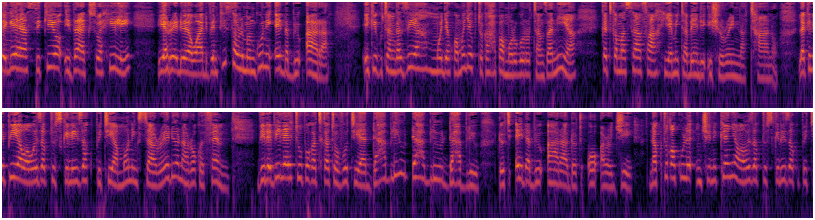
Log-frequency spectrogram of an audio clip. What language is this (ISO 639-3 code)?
swa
